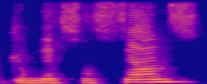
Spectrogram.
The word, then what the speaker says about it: conversations: Conversations, sí se pronuncia la S. Conversations. ¿Por qué? Porque está conversación, en conversación, deux conversations, trois conversations. La première conversation, cuando es en singular, termina en una pronunciación nasal. Conversación. El modo de articular también cambia. Decimos conversación. On. Y cuando es que se pronuncia la S, entonces decimos conversations. Conversations.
